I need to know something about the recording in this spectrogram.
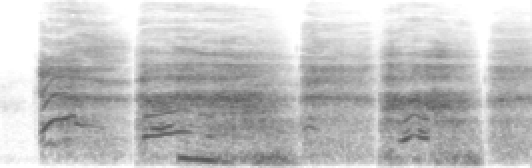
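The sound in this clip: A person gives deep, desperate gasps for breath while being revived, a series of five loud, ragged, voiced inhalations in quick succession.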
